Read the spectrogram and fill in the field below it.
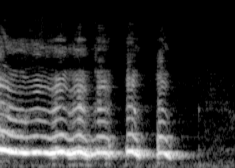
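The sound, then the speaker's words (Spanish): A dog's high, wavering whimper: a drawn-out nasal whine that rises and dips, then breaks into a few shorter whimpers before fading. It is fairly clear, with no other sounds. “Un gemido.”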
